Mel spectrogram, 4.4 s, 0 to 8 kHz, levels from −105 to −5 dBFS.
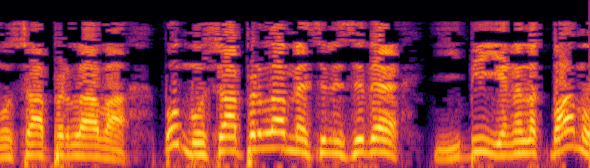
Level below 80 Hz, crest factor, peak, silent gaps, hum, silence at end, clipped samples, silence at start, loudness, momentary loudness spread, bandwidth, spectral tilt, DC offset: -40 dBFS; 14 dB; -2 dBFS; none; none; 0 s; under 0.1%; 0 s; -17 LUFS; 7 LU; 5.8 kHz; -10.5 dB/octave; under 0.1%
